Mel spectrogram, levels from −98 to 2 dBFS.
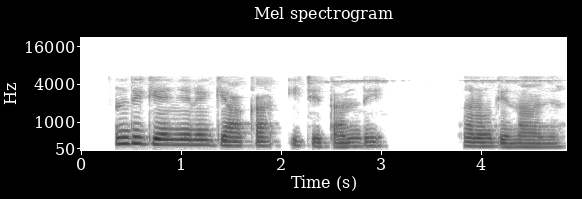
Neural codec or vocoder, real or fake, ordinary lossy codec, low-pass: none; real; none; 5.4 kHz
